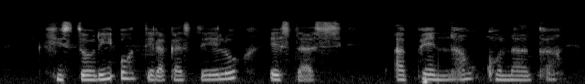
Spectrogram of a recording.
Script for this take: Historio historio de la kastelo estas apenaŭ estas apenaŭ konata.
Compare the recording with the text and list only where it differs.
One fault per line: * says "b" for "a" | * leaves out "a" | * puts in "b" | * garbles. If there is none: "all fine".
* leaves out "historio"
* leaves out "estas apenaŭ"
